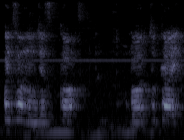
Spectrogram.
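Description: A woman voicing a cold, menacing male vampire father in a Minecraft roleplay, speaking in a low, hushed way. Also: little pitch movement, slow. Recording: roomy, distant mic, faint hiss.

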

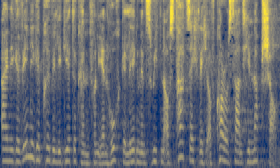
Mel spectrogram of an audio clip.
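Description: Woman playing a coolly critical master, German radio play, lowish pitch, cavernous echo, faint music. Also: brisk, lightly acted. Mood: musing. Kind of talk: German audio drama acting.

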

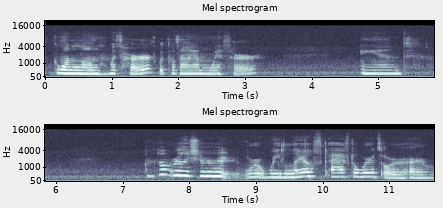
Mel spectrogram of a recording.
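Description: A woman in her thirties telling a casual, confessional story to camera in a gossipy, rambling way with halting tangents. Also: mid-range voice, gravelly, a little mellow, a little hiss or hum. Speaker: vlogger. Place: small room at home, indoors.

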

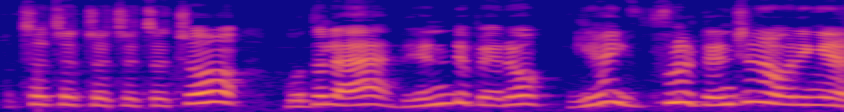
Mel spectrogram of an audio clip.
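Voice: mid-range voice, brisk, a bit bright, close to an everyday voice. A performer voicing a playful young husband in a cartoon, teasing his family before the big news. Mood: calming. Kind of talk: cartoon voice acting.

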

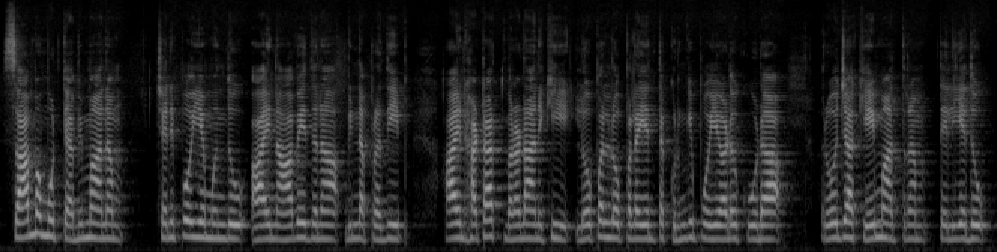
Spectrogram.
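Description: A woman narrating a novel as an audiobook, with a steady, even reading. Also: medium pitch, normal speed.

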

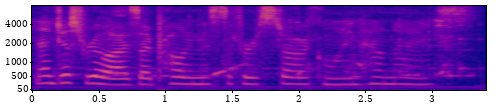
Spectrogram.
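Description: A woman's voice: a little high, little pitch movement, moderate pace. A woman giving casual let's-play commentary at home, giggly and self-mocking, with frustrated outbursts at the game. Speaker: gaming YouTuber. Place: home at night, keeping quiet. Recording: game music behind the voice.

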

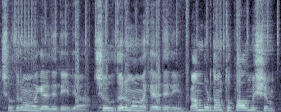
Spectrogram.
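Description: A young man commentating his own football video game play, shouting at teammates between frustrated and joking remarks. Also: high voice, expressive, normal speed, faint music behind. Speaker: gaming YouTuber.

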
